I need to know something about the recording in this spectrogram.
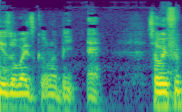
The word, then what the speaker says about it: es: es normal es normal and you pronounce the NES which is excellent English speakers should be aware that maybe they feel themselves pronouncing a zed because many times we have an s in English like in the word is and we pronounce Zed so you might find sleeping out as but this is incorrect you should be careful to pronounce an s s normal good how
